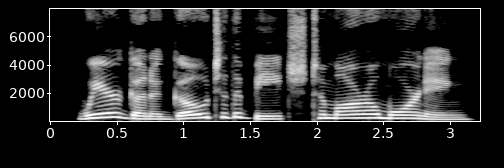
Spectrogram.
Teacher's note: Going to often becomes gonna in casual speech.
